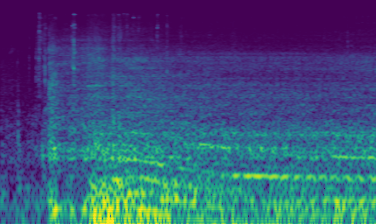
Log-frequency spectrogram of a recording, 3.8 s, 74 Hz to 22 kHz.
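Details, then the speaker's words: 2017 Hyundai Sonata with P0304 misfire code stored, just started: rough uneven idle missing on one cylinder, misfire increasing under load; almost sure spark plugs will fix it. "we do have a misfire right now and it definitely increases under load"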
